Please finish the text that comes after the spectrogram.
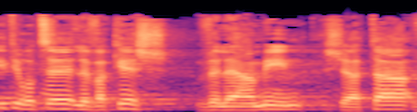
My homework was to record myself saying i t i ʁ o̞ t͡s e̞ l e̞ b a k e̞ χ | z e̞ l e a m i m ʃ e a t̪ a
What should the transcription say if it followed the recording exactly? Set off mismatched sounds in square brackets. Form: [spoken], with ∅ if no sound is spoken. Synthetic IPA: i t i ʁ o̞ t͡s e̞ l e̞ [v] a k e̞ [ʃ] | [v] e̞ l e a m i [n] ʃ e a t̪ a

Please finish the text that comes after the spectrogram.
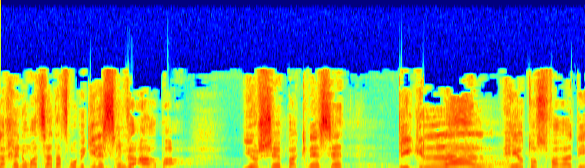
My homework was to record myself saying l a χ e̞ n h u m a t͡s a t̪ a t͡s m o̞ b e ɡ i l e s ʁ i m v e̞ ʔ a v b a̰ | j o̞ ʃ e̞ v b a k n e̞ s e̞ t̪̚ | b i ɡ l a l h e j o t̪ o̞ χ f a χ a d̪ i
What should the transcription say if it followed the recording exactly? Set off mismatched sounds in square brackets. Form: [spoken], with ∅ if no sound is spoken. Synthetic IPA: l a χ e̞ n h u m a t͡s a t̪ a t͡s m o̞ b e ɡ i l e s ʁ i m v e̞ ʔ a [ʁ] b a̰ | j o̞ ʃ e̞ v b a k n e̞ s e̞ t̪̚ | b i ɡ l a l h e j o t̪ o̞ [s] f a [ʁ] a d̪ i

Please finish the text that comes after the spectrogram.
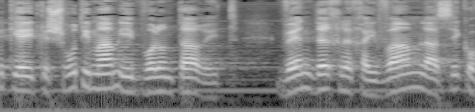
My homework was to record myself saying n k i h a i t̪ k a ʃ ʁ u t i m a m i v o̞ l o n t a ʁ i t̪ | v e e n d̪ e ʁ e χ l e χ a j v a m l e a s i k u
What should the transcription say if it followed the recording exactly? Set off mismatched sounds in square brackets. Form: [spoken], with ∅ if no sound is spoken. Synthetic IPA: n k i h a i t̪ k a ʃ ʁ u t i m a m i v o̞ l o n t a ʁ i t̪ | v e e n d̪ e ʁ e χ l e χ a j v a m l e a s i k [o]

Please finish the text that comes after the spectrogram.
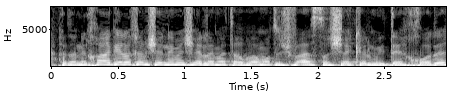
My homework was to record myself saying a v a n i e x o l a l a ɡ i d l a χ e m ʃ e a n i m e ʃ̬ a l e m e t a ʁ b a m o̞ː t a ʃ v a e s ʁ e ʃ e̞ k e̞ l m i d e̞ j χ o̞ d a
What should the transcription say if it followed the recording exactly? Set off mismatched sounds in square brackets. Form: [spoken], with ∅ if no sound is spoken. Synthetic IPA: a [z] a n i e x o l a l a ɡ i d l a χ e m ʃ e a n i m e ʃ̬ a l e m e t a ʁ b a m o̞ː t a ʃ v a e s ʁ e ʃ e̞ k e̞ l m i d e̞ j χ o̞ d [e]

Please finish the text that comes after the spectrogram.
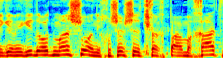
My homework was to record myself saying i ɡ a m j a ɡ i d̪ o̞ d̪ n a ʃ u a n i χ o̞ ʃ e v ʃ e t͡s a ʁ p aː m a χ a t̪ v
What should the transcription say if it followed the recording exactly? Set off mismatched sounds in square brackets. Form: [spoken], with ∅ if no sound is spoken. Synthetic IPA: i ɡ a m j a ɡ i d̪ o̞ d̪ [m] a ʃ u a n i χ o̞ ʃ e v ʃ e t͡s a [χ] p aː m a χ a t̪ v

